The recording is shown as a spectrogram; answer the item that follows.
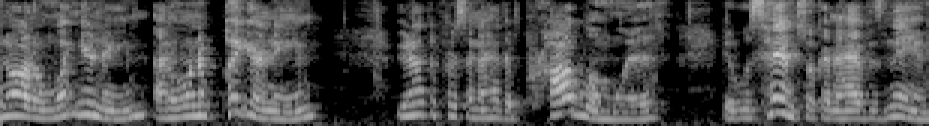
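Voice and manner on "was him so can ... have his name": ordinary talk, nothing marked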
